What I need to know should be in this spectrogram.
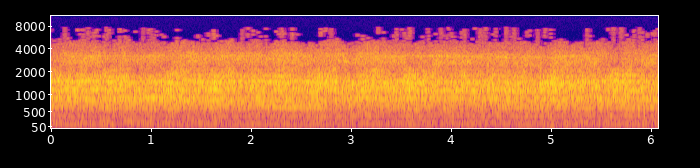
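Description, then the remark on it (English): A baseball stadium crowd roars after the Pirates' 6-5 win over the Cardinals, a dense, unbroken wall of cheering that holds loud and steady throughout, with no distinct voices rising above it. “The Pirates put it. A big victory for the Pirates. Listen to this crowd.”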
